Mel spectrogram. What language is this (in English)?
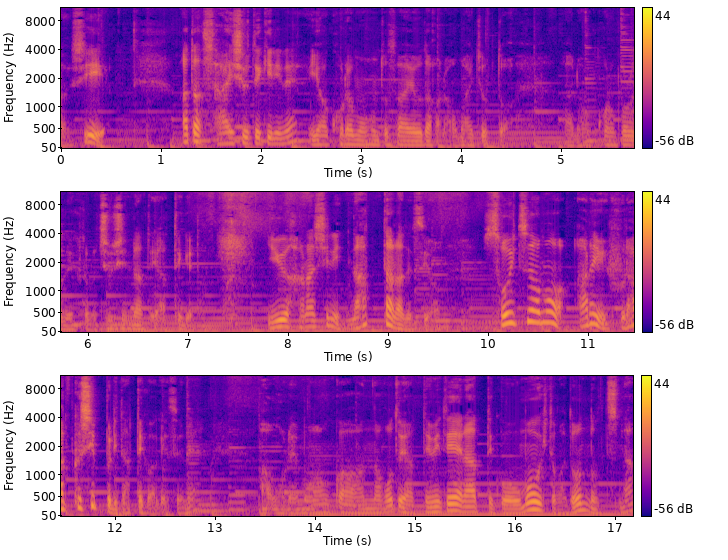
Japanese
